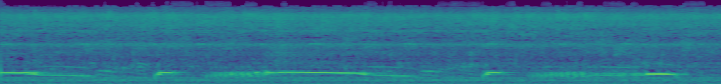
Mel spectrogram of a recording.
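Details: A male Puter Pelung dove courts a hen with continuous cooing. A bubbling rapid roll swells into a long sustained tone, with brief sharp coos marking each new phrase. Two full phrases play over a quiet steady hum.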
